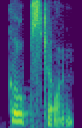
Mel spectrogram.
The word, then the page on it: copestone: Indian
